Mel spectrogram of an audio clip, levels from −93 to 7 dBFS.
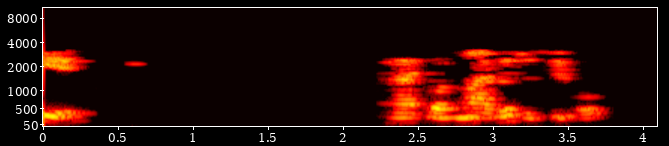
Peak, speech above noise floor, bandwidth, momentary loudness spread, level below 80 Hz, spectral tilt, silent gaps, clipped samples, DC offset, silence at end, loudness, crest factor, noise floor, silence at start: -10 dBFS; over 57 dB; 3.4 kHz; 18 LU; under -90 dBFS; -7 dB/octave; 0.36-0.54 s, 0.69-2.21 s; under 0.1%; under 0.1%; 0.4 s; -31 LUFS; 22 dB; under -90 dBFS; 0 s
